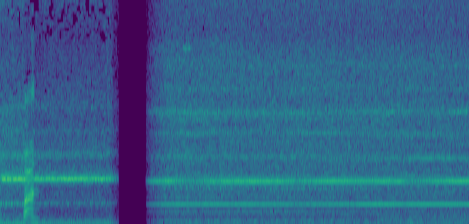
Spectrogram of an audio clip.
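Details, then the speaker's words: Underhood idle: steady high whistle, unaffected by accessories, vanishes when dipstick is pulled; cause a defective PCV oil separator with leaking diaphragm, not tensioner, idler, belt or AC compressor; patched with bicycle inner tube. "then i got an idea where was the problem is it's related to the emission control system which is the oil separator is defective"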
